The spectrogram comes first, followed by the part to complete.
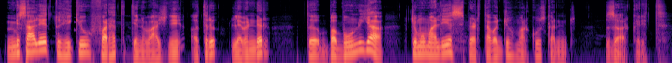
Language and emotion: Kashmiri, neutral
